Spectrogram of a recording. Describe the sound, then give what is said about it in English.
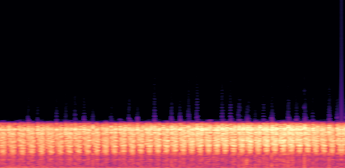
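A person's voice imitates a chirping insect: a steady, shrill drone like a cicada, made of rapid, evenly pulsing buzzes that hold at a constant loud level for several seconds with no talking. “I want you to put in some cicada sounds instead of that.”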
